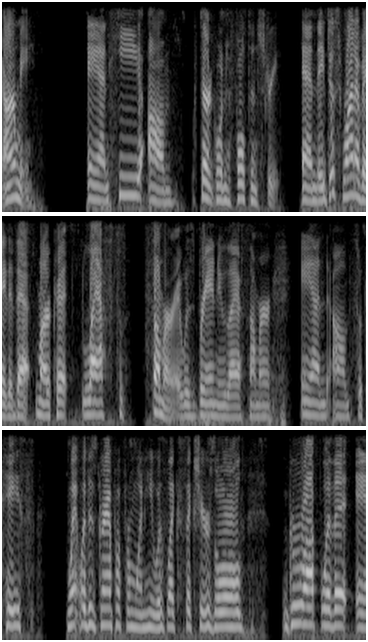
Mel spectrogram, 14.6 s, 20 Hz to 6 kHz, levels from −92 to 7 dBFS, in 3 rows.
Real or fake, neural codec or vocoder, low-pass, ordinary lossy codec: real; none; 5.4 kHz; AAC, 48 kbps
